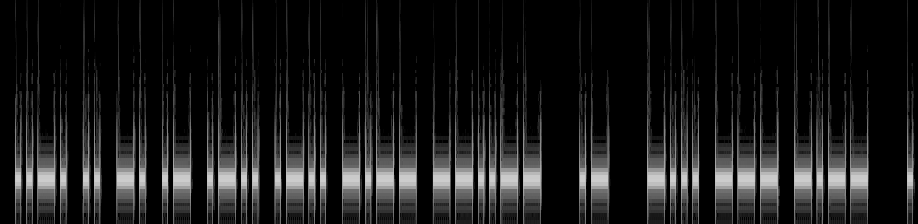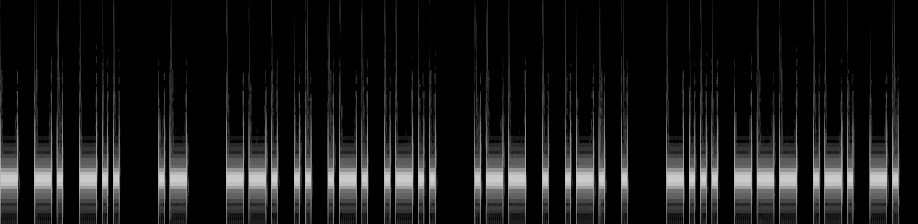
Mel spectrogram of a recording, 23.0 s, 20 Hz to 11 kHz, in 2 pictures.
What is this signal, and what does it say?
Morse code, heard as a keyed tone, about 17 wpm, 700 Hz. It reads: FINALLY, A BOY AND A GIRL WERE BORN
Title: Sentences from Top 1200 Words 17wpm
